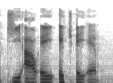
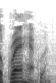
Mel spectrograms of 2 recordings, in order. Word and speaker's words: Graham: 就係、是、叫做等我睇下先嚇，Graham Moore 啊，Graham 啊，留意下呢個字啊，到今即係而家當然啦，有啲人唔熟都讀錯㗎，Graham，個 H 係唔發音嘅，唔好讀 Graham，我以前都讀 Graham 嘅，即係好耐以前咧，但後嚟先知原來咧個 H 字係完全唔發音嘅，就叫 Graham Moore 就係 M O O R E 啊，咁又係好容易讀錯喎，因為你以為兩個 O 啊嘛。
